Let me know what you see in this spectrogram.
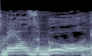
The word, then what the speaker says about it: Beelzebul: Beelzebub, actually pronounced Beelzebul in the Greek. Beelzebub is the Hebrew.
